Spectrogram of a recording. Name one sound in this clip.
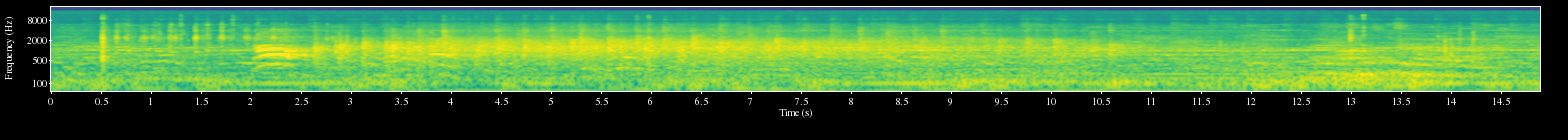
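Game pieces click and clack against a wooden board.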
